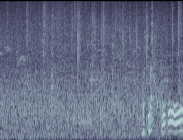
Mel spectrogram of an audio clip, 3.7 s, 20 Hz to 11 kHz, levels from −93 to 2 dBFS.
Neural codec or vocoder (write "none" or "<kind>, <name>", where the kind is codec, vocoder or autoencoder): none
